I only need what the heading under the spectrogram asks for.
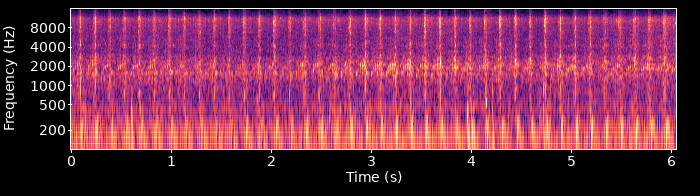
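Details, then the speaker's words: Rebuilt GEP/Navistar 6.5 diesel, Stanadyne DB2831-4911 pump, warm (180-190°) restart without glow plugs, full throttle: fast, even clatter at high revs, steady firing, no misses or knocks; healthy. "All right, guys. That was full throttle. Pretty much every time I've been raising the throttle, it's full throttle."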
